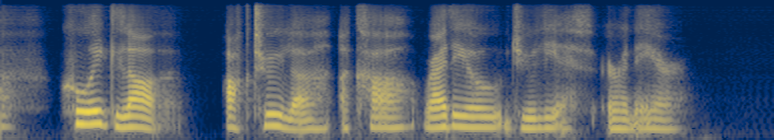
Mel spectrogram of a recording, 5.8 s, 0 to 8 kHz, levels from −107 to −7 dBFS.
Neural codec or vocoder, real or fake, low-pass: codec, 16 kHz, about 1 kbps, DyCAST, with the encoder's durations; fake; 7.2 kHz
